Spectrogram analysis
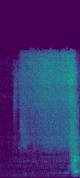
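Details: The speaker's own mechanical ventilator, which they say is the noise heard: a soft airy hiss builds steadily, then ends in a louder whoosh as it delivers a breath.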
